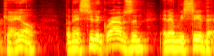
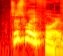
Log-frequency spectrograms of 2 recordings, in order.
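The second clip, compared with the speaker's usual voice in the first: much higher and louder, a burst of hype; excited payoff; 11 semitones higher, 3 dB louder than usual. Shown as a demonstration. Hyping viewers about the ending, high excited burst. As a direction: jump up in pitch to sell the surprise. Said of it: "And just wait for it".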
